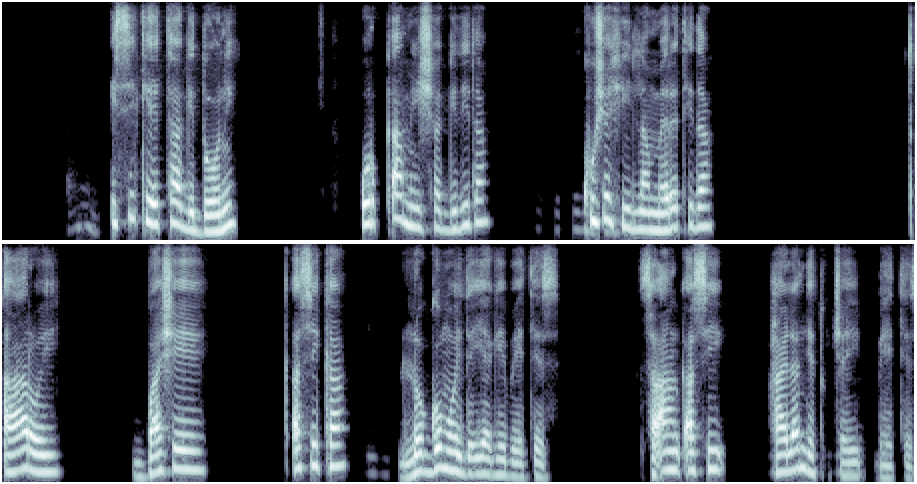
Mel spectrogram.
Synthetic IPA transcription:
ʔɪsːɪke̞ːt̪ːaːɡɪd̪ːo̞ːnɪ | ʔʊɾkʼːamiːʃːɐɡɪd̪ɪd̪ɐ | kʰʊʃɛhiːlːɐnmɛɾɛt̪ːɪd̪ɐ | t̪ʼaːɾɔj | bɐʃe̞ː | kʼɐsːɪkːɐ | lɔɡːɔmɔjd̪ɛʔɪjaːɡe̞ːbe̞ːt̪ːe̞ːs | sɐʔɐnkʼɐsːɪ | hɐjlɐnd̪ɛt̪ʊ̥t͡ʃːɐjbe̞ːt̪ːe̞ːs

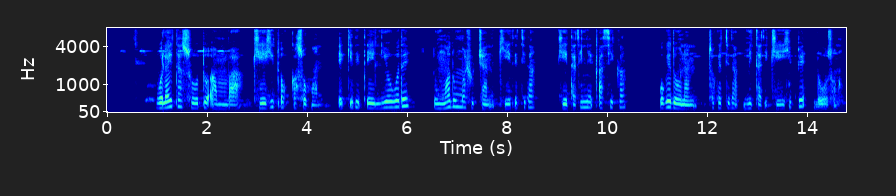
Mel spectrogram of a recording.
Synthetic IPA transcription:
wɔlɐjt̪ːɐso̞ːd̪ːɔʔɐ̰mbaː | kʰe̞ːhɪt̪ʼɔkːɐsɔhʊɐn | ɛkʼːɪd̪ɪt̪ʼe̞ːlːɪjoːwɔd̪ɛ | d̪̥ʊmːɐd̪ʊmːɐʃʊt͡ʃːɐnkʰe̞ːt̪ʼɛt̪ːɪd̪ɐ | kʰe̞ːt̪ːɐt̪ɪnːɛkʼɐsːɪkːɐ | ʔɔɡɛd̪o̞ːnɐnt̪ʰɔkɛt̪ːɪd̪ɐmɪt̪ːɐt̪ɪkʰe̞ːhɪpːɛlɔ̰ʔo̰ːsɔnɐ

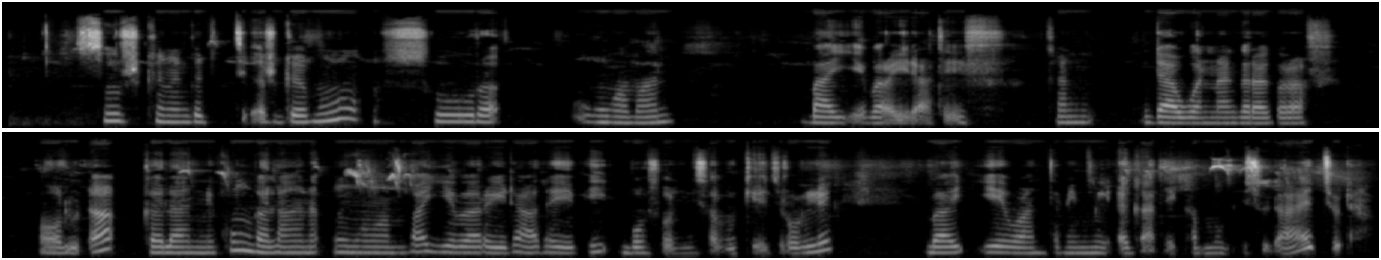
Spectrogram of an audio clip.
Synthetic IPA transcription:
sʊrkɐnɐɡɔd͡ʒɪt̪ːɪɐ̰ɾɡɐmusuːɾɐ | uːmɐmaːn | baːjʔḛːbɐɾḛːd̪a̰ːt̪ɐ̰ʔḛːf | kɐn | d̪aːwːɐnːaːɡɐɾaːɡɐɾaːf | ho̞ːlʊᶑa | ɡ̥ɐlaːnːɪkʊŋɡɐlaːnɐʔuːmɐmaːnbaːjʔeːbɐɾeːd̪aːt̪ɐʔe̞ːfɪbɔsoːnːɪsɐ̰bʊkḛːd͡ʒɪɾʊlːe | baːjʔe̞ːwaːnt̪ɐmɪmːiːᶑɐɡa̰ːt̪ɐʔekɐnmʊlʔɪsuːᶑaːjɛt͡ʃːuːᶑɐ̥

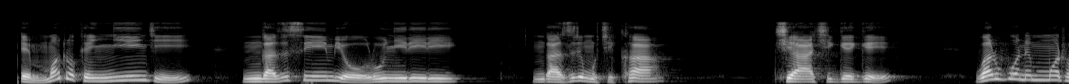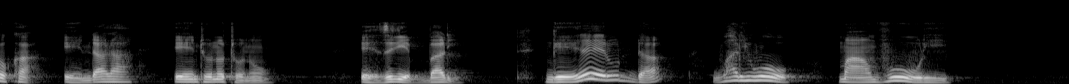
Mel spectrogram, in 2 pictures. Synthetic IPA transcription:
e̞mːo̞to̞ke̞ɲːiːɲɟi | ŋɡazisiːmbjo̞luɲiɾiɾi | ŋɡaziɾimucikʰa | caciɡe̞ɡe̞ | waliwo̞ne̞mːo̞to̞ka̰ | e̞ndala | e̞nto̞no̞to̞no̞ | e̞ziɾje̞bːalḭ | ŋɡe̞ːɾe̞ɾudːa | waliwo̞ | maːɱvuːli

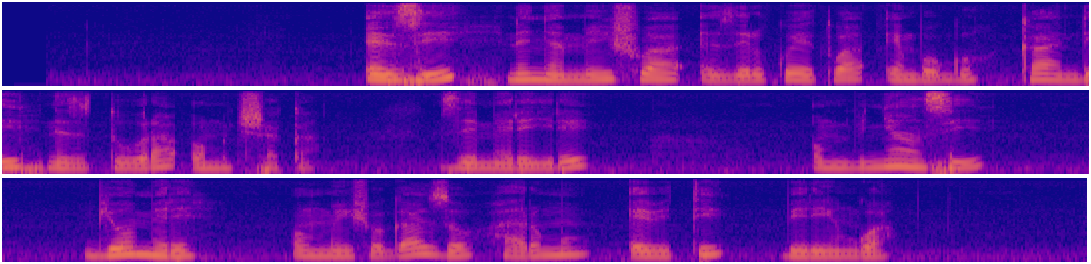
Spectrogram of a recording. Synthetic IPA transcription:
e̞zine̞ɲamiːʃwae̞ziɾikwe̞ːtwae̞mboɡo | kaːndinizituːɾaomuci̥ʃaka | ze̞ːme̞ɾe̞iɾe̞ | o̞muβiɲaːnt͡si | βjo̞ːmiɾe̞ | o̞mumiːʃo̞ɡazo̞haɾimue̞βiti | βiɾiːŋɡwa

